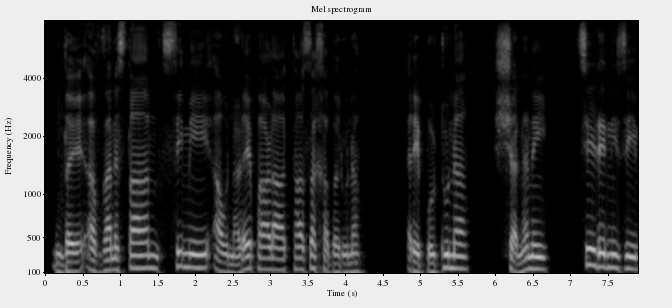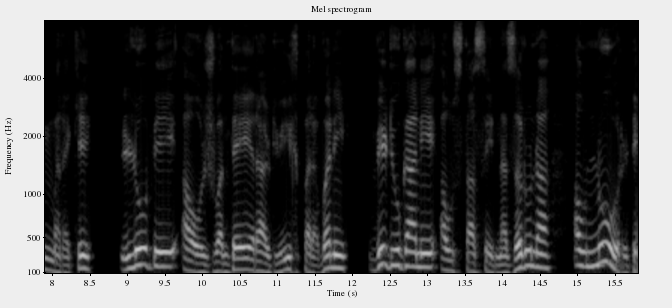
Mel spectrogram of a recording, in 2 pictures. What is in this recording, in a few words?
MALE PASHTO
